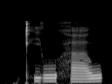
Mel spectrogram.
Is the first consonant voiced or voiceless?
voiceless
